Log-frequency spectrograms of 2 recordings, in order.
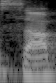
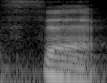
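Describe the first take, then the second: First: It begins with a hissing s sound. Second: It begins with a th sound, tongue between teeth. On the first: The speaker calls it wrong. "Urdu में हम सा पढ़ते हैं, सीन के साथ पढ़ लेते हैं" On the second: The speaker calls it right. "ज़बान बाहर निकाल के ऊपर वाले टीट के साथ टच करना है"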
